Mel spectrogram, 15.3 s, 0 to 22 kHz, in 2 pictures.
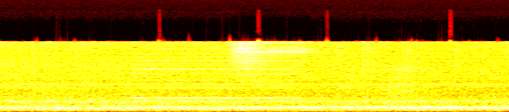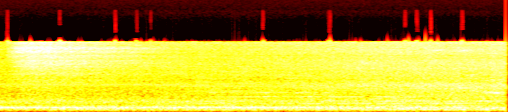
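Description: São Paulo Metro Line 1 train standing at the platform with a steady low hum. About eight seconds in a sudden hiss starts, and the train pulls away with a motor whine.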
